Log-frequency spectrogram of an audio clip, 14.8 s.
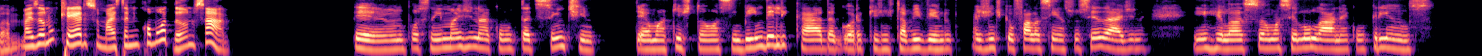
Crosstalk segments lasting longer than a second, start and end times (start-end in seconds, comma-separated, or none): none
